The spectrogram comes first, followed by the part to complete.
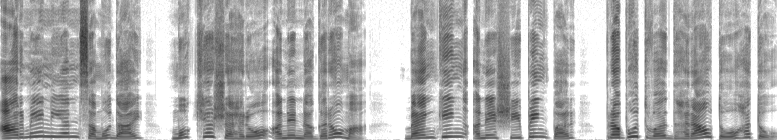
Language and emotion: Gujarati, neutral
